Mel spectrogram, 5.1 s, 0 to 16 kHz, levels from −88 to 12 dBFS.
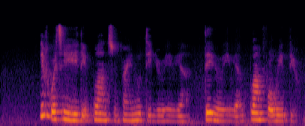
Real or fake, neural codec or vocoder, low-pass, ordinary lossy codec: fake; codec, 16 kHz, 1 kbps, X-Codec, WavLM features, trained on Multilingual LibriSpeech; 7.2 kHz; none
